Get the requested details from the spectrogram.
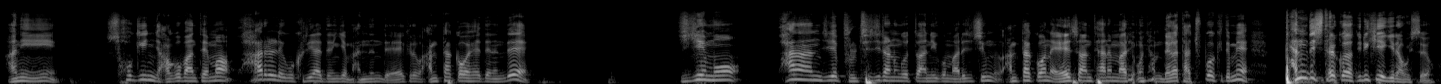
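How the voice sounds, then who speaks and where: Higher-voiced male pastor preaching conversationally. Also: expressive, a bit bright, no room sound, studio quality. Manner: conversational preaching with rhetorical questions to the congregation; slow, weighty scripture reading. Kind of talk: sermon.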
